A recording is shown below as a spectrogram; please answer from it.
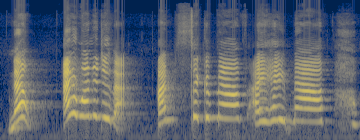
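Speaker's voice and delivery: put-on high, loud whining kid; whiny child. Son whining to mom about doing math. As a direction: whine it like a child refusing math. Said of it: "Like whining, crying, fussing".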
